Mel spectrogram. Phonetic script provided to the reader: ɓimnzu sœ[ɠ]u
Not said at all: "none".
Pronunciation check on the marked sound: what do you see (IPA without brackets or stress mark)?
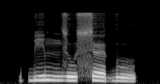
ɠ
